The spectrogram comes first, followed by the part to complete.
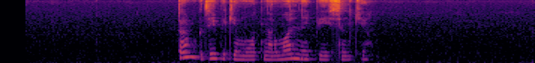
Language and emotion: Russian, neutral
